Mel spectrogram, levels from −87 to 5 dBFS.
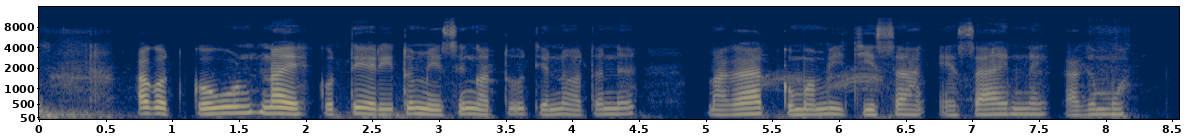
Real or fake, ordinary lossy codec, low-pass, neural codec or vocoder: real; none; 10.8 kHz; none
